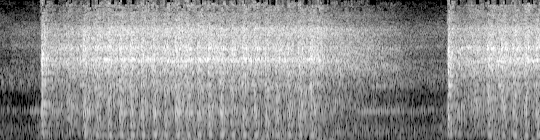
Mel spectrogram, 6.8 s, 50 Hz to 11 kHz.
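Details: 2002 Chevy S10 Xtreme 4.3 Vortec, just after a cold air intake and throttle body spacer install with the MAF sensor re-clocked. The coil wire was left unplugged at first. It cranks briefly, catches cleanly, settles to a steady, even idle and restarts crisply: normal start.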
